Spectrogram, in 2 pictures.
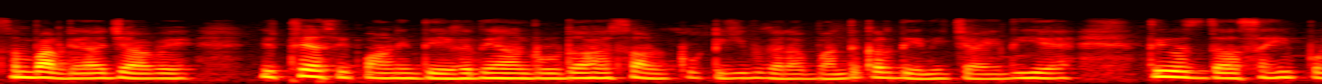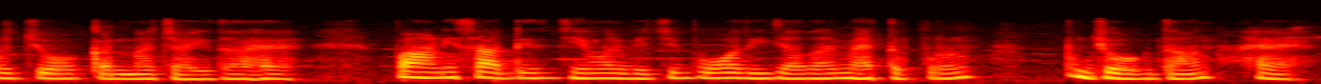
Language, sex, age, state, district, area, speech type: Punjabi, female, 30-45, Punjab, Ludhiana, urban, spontaneous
